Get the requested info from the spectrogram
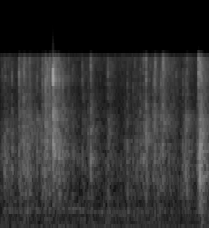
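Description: Plastic packaging crinkling and clicking as it is handled, with a sharper click about half a second in.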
